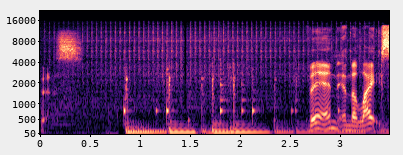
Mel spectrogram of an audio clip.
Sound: film reel clicks

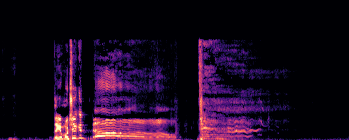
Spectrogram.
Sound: laughs

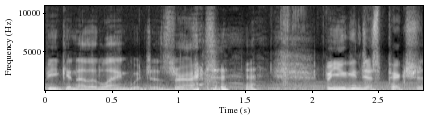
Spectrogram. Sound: laughing

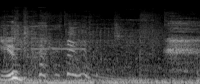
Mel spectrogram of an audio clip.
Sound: giggles

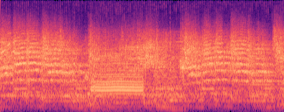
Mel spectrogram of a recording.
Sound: phone rings

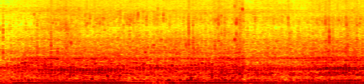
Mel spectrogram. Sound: motorboat rumbling

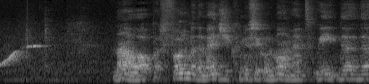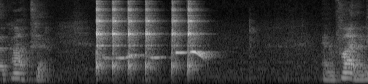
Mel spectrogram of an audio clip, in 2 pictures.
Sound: whistle

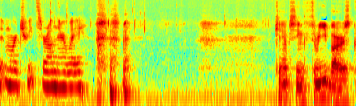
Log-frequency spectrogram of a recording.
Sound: Math Dad chuckles

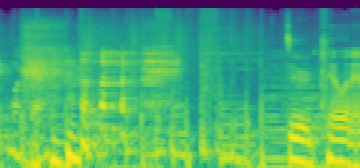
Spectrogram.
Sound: laughter

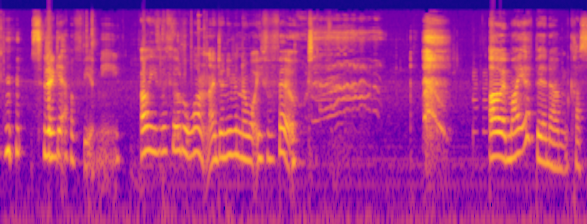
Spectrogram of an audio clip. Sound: laughs

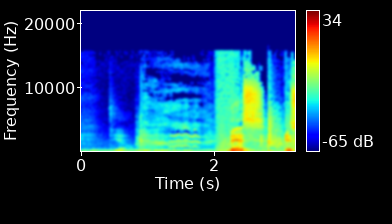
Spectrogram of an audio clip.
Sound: snickering

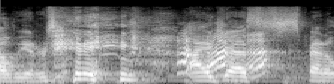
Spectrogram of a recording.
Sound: laughter

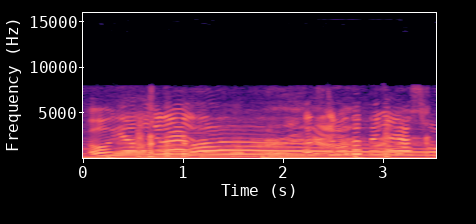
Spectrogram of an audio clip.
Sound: mellow music continues; all oohing and ahhing

